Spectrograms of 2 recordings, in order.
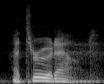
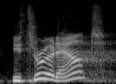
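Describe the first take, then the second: First: Casual. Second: High, incredulous rising question; mad disbelief. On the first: Dad admitting to his son what he did, casual. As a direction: let it drop casually, no big deal. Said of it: "his dad answered casually". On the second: Augie confronting his dad over the helmet, incredulous and mad. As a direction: echo it back appalled, pitch shooting up. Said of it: "saw how mad I was". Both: A narrator's reading.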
